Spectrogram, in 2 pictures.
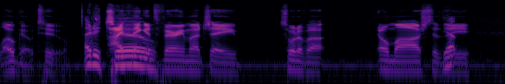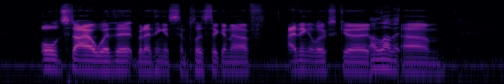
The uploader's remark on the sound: on location at Disney World!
